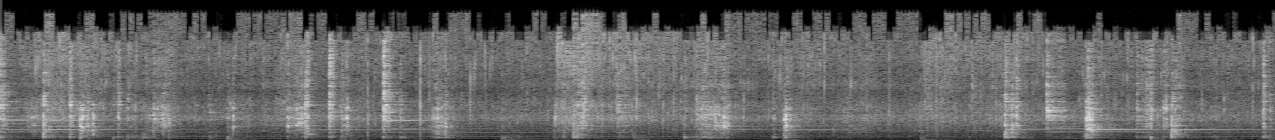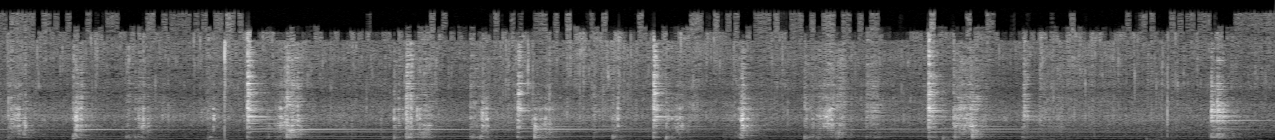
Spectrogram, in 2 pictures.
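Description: Salt and turmeric are stirred into a sizzling pan, with a spoon scraping and tapping the metal in a steady, repeated rhythm over a constant frying hiss, close and fairly loud.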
